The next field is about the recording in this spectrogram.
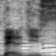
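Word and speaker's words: Bergwijn: que ser Steven bergis bergis creo que es la pronunciación correcta del jugador de los Países Bajos que encontramos en el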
